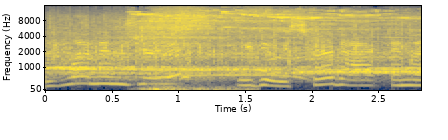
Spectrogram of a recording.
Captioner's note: applause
